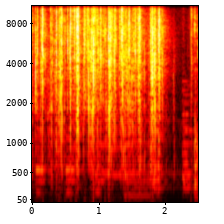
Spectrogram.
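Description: A foil blind bag crinkling continuously as fingers handle and open it, over a soft background tune.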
